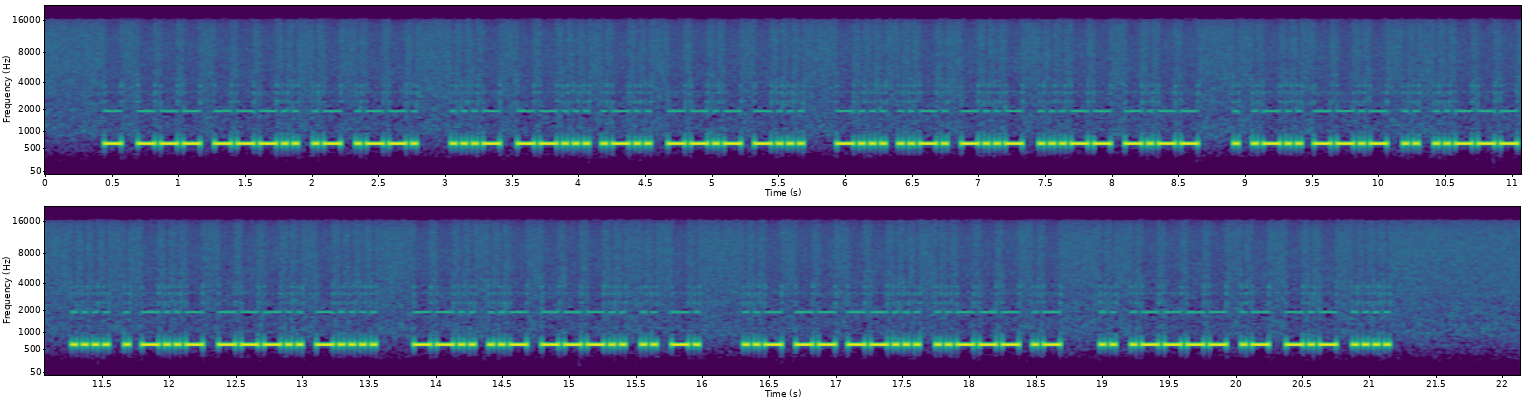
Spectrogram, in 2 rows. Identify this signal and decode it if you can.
Morse code, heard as a keyed tone, hand-sent with a paddle, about 30 wpm, 630 Hz. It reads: TO8AP V7LQB BFX3Y ELQI2 HEX86 ZU8IN UM72A I1AKH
